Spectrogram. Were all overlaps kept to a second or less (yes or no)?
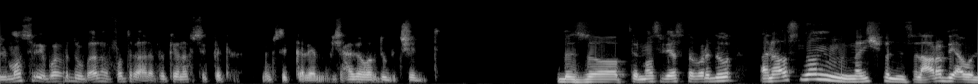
yes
